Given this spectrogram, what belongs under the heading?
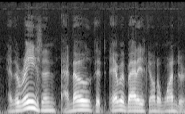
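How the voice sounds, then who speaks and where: Speaking with lively intonation at a fairly slow pace, a man talks in an East Tennessee accent. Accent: East Tennessee Southern US. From Tennessee, US South. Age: 70s. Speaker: pool player. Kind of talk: interview storytelling. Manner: halting, with fillers.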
